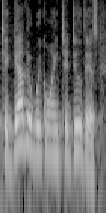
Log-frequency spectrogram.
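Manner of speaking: ordinary talk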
